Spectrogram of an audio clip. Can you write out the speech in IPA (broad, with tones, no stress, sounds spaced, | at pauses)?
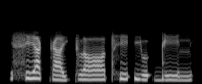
s i˥˩ a̯ k a˩˦ j k l ɔː˦˥ tʰ i˥˩ ʔ j u˨˩ ʔ d i˨˩ n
